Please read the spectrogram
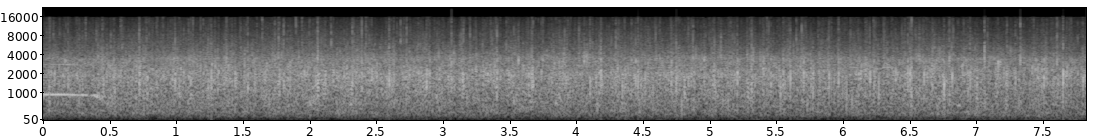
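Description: A large audience applauding steadily, the dense clatter of many hands clapping.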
